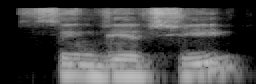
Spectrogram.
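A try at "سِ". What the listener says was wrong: হয়ে যাচ্ছে কেমন যেন, জেরের উচ্চারণের ক্ষেত্রে মাঝে মাঝে একারের মতো হয়ে যাচ্ছে, কিন্তু আরবিতে কোনো একারের উচ্চারণ নেই। সি। সি।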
